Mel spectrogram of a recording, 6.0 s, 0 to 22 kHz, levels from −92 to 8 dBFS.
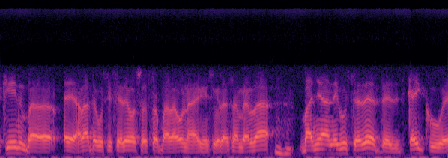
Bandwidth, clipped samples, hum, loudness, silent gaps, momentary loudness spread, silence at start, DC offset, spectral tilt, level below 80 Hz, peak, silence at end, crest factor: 17.5 kHz; under 0.1%; none; -27 LUFS; none; 4 LU; 0 s; under 0.1%; -8 dB/octave; -66 dBFS; -14 dBFS; 0 s; 14 dB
